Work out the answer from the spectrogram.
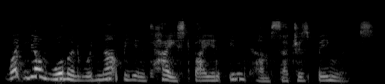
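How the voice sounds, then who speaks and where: A woman reading her novel aloud as expressive storybook narration, with dramatic, emphatic phrasing. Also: mid-range voice, moderate pace, breathy edge, lo-fi sound. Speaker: author reading from their own novel.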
